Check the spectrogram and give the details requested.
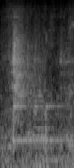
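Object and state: Well-fired clay pot that rings.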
